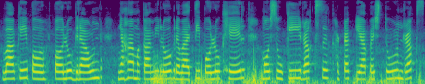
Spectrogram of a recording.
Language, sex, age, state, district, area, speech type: Urdu, female, 18-30, Uttar Pradesh, Balrampur, rural, spontaneous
